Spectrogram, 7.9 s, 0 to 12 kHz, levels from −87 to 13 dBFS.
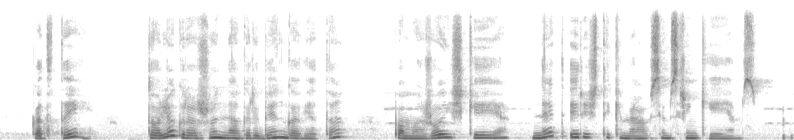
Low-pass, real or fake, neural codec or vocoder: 10.8 kHz; fake; vocoder, 44.1 kHz, 128 mel bands every 512 samples, BigVGAN v2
